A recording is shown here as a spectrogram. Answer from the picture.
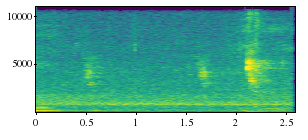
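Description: Open outdoor ambience of a riverside park: a steady low wash of traffic and air, with a few faint bird calls and soft low coos drifting in and out.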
